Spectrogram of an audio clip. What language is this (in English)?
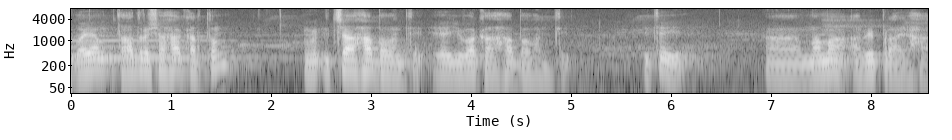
Sanskrit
